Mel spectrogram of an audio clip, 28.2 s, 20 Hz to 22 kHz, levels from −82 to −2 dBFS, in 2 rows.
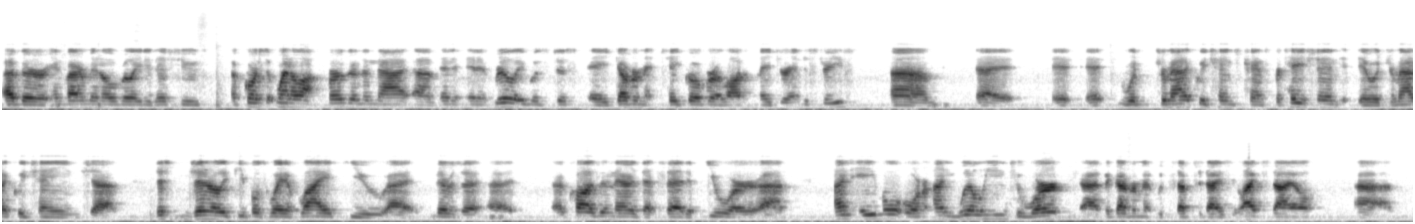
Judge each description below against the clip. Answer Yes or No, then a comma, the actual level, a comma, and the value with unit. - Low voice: Yes, low, 125 Hz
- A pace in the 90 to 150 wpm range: No, average, 165 wpm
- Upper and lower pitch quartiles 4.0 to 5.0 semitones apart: No, average, 3.5 semitones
